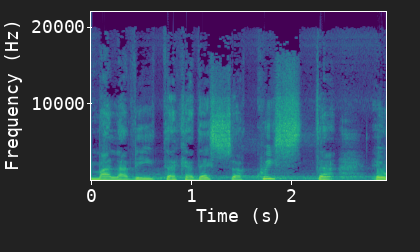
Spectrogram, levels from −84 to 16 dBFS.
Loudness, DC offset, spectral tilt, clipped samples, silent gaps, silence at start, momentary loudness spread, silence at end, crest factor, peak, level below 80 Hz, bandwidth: -12 LUFS; under 0.1%; -5 dB/octave; 0.3%; none; 0 s; 4 LU; 0 s; 12 dB; 0 dBFS; -42 dBFS; over 20 kHz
